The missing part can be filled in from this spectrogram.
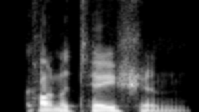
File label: "connotation", American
